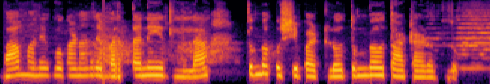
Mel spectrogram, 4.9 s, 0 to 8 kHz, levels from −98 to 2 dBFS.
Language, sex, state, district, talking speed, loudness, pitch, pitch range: Kannada, female, Karnataka, Shimoga, 170 wpm, -17 LUFS, 210 Hz, 190-220 Hz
